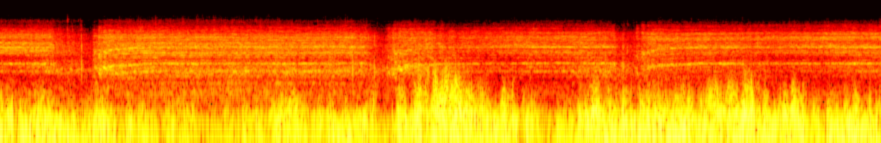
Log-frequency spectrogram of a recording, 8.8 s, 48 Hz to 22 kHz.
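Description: Electric drive motors of a Ruko 1601AMP amphibious RC truck whining steadily as it drives through pool water. The whine drops out briefly three times and climbs back up each time. Heavy wind rumble on the microphone runs underneath.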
